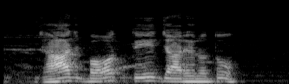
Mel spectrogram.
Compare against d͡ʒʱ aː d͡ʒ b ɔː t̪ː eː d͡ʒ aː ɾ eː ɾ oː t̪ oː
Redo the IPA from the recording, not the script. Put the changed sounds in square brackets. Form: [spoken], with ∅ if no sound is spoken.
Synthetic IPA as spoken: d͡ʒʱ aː d͡ʒ b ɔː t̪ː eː d͡ʒ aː ɾ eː ɾ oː t̪ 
